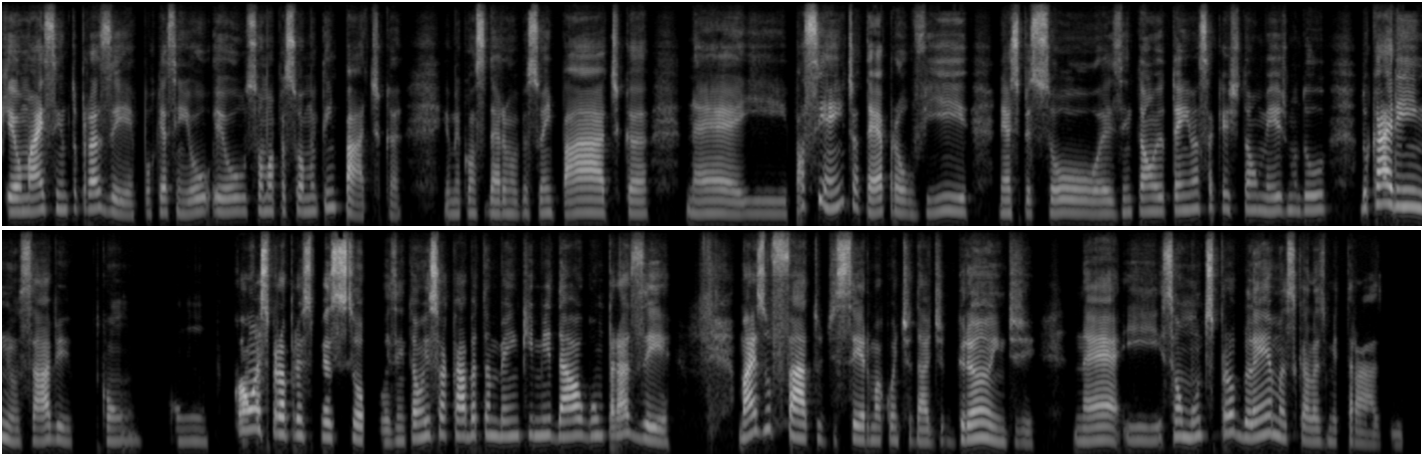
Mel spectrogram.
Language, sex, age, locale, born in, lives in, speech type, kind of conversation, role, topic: Portuguese, female, 45-49, pt-BR, Brazil, Portugal, conversation, advice, user, Como posso recarregar minha energia mental no dia a dia?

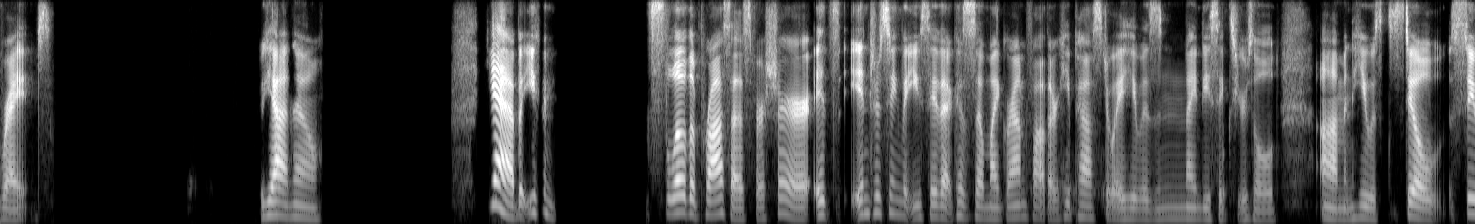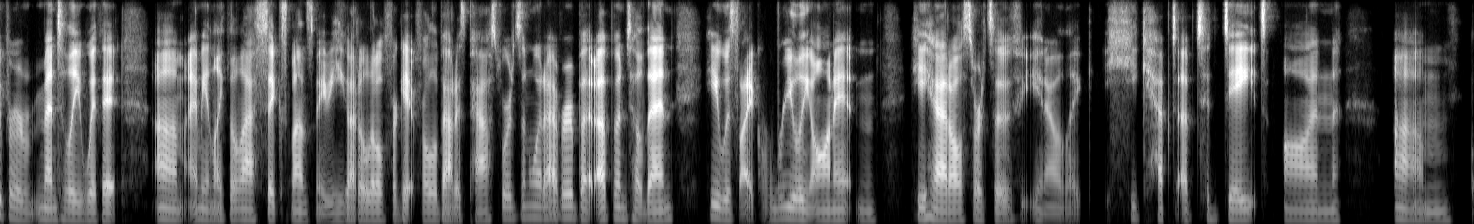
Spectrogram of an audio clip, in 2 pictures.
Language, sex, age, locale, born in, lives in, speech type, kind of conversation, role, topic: English, female, 35-39, en-US, United States, United States, conversation, podcast, host, Why is getting enough sleep essential for our overall well-being?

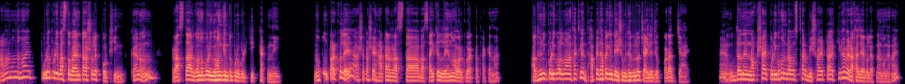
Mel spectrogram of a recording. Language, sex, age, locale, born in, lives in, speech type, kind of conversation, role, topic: Bengali, male, 40-44, bn-BD, Bangladesh, Finland, read, expert-assistant, asker, অনেকেই বলে থাকেন যে, শহরের সবুজ এলাকা বাড়ানো মানেই যানজট কমে যাবে — এই ধারণাটি আসলে কতটা সত্য?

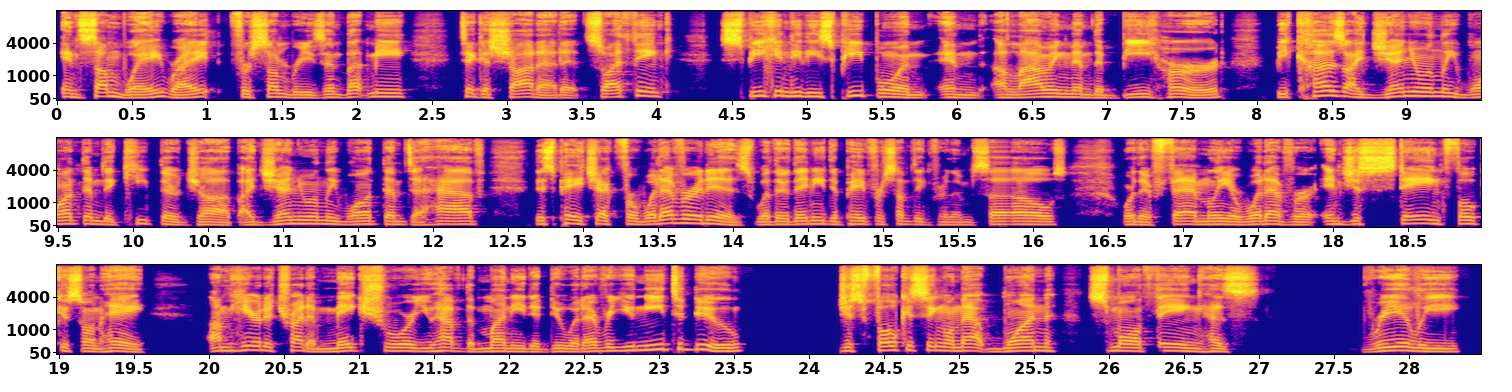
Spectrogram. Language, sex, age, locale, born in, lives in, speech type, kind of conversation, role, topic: English, male, 35-39, en-US, United States, United States, conversation, podcast, guest, How does showing kindness shape our relationships and well-being?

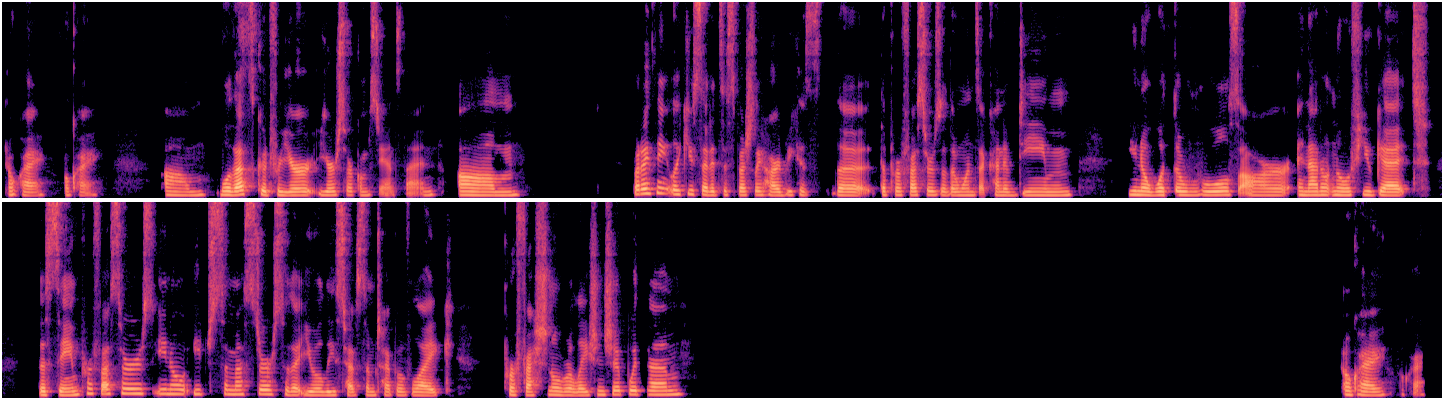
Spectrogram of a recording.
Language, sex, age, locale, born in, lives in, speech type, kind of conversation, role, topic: English, female, 40-44, en-US, United States, United States, conversation, advice, advisor, How can I celebrate overcoming a personal fear?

